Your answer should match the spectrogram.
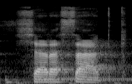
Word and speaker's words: Shahrazad: Es una S-H-A-H. Quítale esa H porque es muda, entonces soy Sharazad. – Sharazad.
